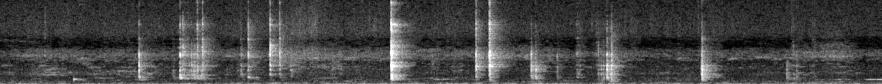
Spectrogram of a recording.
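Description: Irregular light clicks and taps of small metal parts and pliers being handled while the rear brake master cylinder's pushrod linkage is refitted by hand, with one louder click about four seconds in.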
